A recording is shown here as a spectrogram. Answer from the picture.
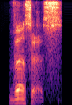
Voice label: "versus", British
